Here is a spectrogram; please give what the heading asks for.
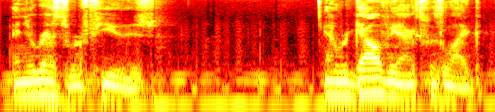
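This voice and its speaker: Low-voiced man telling a story over music. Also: a little slow. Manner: profane slangy casual narration.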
